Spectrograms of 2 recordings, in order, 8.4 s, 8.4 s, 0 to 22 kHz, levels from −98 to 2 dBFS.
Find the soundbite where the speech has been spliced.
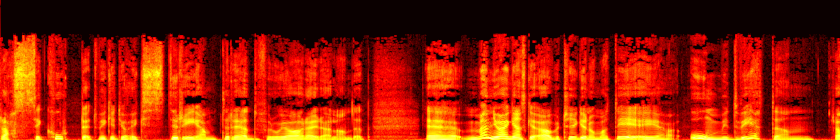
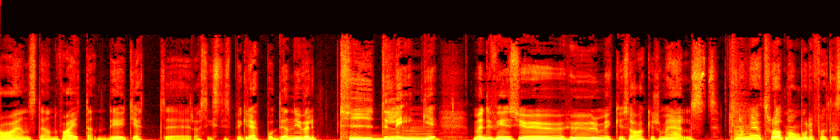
second; 1 cut; at 7.2 s

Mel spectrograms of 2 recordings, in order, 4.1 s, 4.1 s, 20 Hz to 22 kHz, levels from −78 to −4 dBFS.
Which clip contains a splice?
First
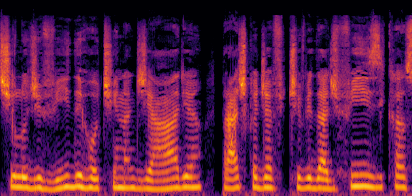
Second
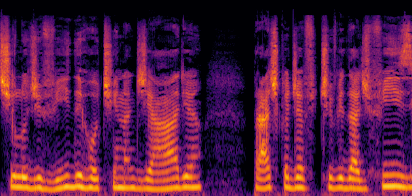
first; 1 cut; at 2.1 s

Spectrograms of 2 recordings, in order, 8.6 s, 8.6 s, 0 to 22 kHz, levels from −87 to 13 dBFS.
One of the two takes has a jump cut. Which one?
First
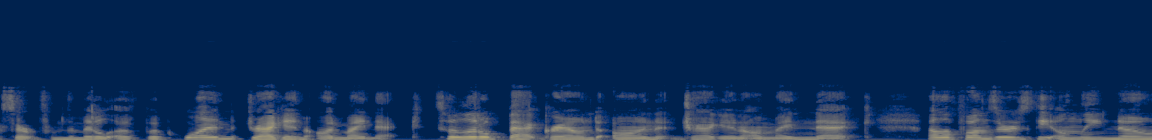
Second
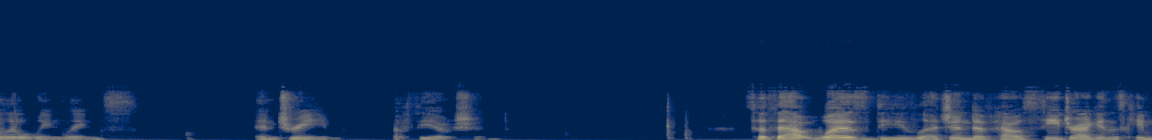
first; 2 cuts; at 1.8 s, 3.2 s

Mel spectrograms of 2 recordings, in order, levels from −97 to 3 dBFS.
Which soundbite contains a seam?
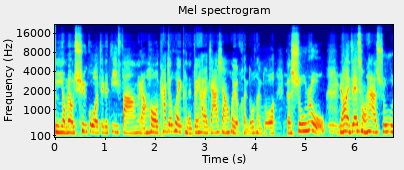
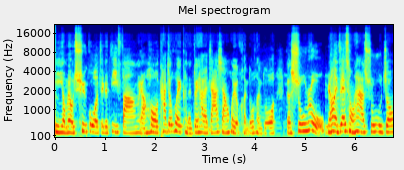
second; 1 cut; at 5.4 s

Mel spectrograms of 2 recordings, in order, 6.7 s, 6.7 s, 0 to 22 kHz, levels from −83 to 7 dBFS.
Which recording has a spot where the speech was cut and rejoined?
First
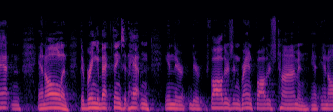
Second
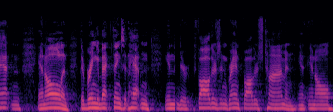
second; 1 cut; at 3.5 s

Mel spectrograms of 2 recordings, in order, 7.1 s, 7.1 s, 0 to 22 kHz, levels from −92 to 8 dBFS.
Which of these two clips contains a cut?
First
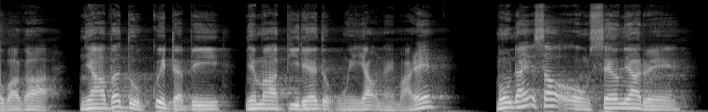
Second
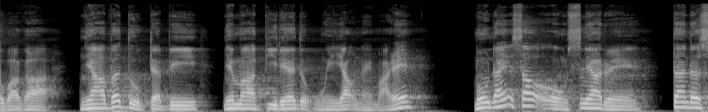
second; 2 cuts; at 1.5 s, 5.8 s

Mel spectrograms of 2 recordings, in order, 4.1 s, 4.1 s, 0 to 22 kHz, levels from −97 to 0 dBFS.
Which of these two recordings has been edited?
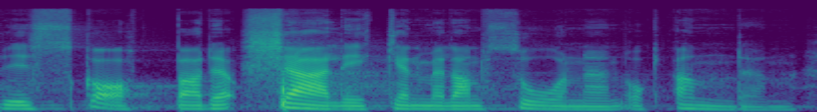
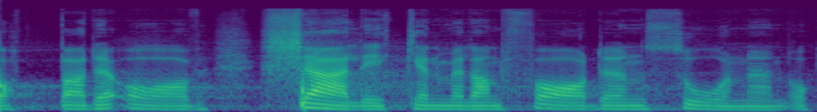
first; 2 cuts; at 1.2 s, 2.4 s

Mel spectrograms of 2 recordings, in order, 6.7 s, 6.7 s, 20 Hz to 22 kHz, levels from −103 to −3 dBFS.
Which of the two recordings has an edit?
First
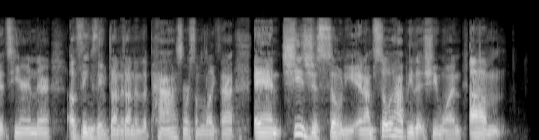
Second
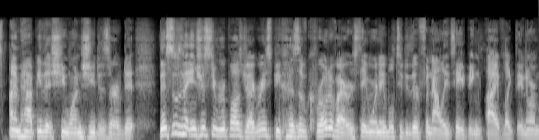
first; 4 cuts; at 1.5 s, 2.3 s, 3.1 s, 5.8 s

